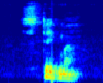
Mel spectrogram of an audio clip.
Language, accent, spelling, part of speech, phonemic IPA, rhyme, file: English, Southern England, stigma, noun, /ˈstɪɡmə/, -ɪɡmə, LL-Q1860 (eng)-stigma.wav
- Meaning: 1. An indication of infamy or disgrace 2. An indication of infamy or disgrace.: A permanent identity mark branded, cut or tattooed onto the skin, typically given to slaves, criminals and traitors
